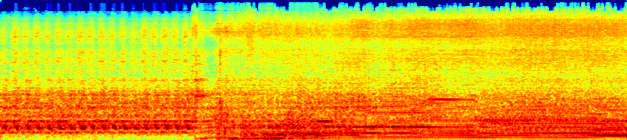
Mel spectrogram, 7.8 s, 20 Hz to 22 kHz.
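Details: Triumph Spitfire unstarted 3 to 4 months, choke fully out, neutral: starter cranks quickly with even pulses, catches within seconds, steady fast choke idle; normal cold start and choke idle.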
